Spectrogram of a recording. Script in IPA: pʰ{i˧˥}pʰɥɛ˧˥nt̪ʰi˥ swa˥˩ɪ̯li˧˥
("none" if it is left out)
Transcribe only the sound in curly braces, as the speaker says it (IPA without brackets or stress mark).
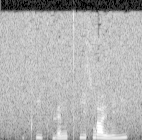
i˥˩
